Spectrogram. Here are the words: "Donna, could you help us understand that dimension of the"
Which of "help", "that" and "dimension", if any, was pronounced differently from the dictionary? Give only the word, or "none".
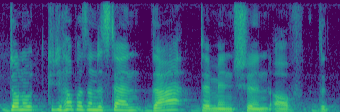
none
